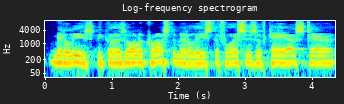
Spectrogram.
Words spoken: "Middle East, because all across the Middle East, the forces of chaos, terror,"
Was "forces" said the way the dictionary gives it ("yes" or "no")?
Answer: yes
